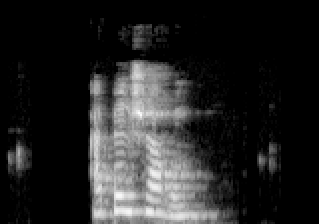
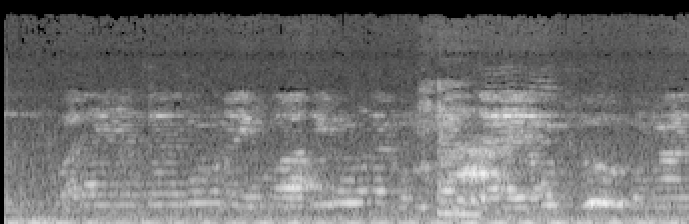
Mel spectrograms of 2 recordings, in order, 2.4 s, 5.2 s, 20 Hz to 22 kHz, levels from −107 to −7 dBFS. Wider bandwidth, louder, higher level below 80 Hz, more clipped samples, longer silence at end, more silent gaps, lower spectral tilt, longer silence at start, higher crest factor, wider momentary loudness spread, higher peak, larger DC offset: second, 7.4 kHz vs 17 kHz; first, -16 LUFS vs -24 LUFS; second, -58 dBFS vs -32 dBFS; neither; first, 0.85 s vs 0 s; neither; second, -3.5 dB/octave vs -5 dB/octave; first, 0.65 s vs 0.05 s; about the same, 18 dB vs 18 dB; first, 23 LU vs 14 LU; first, -2 dBFS vs -6 dBFS; neither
